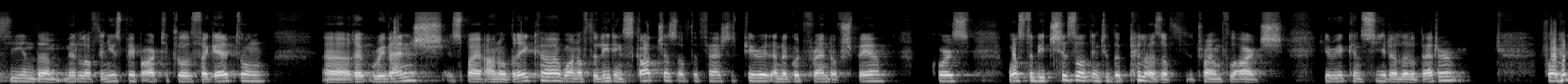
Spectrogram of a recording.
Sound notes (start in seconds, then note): 2.0 foreign language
